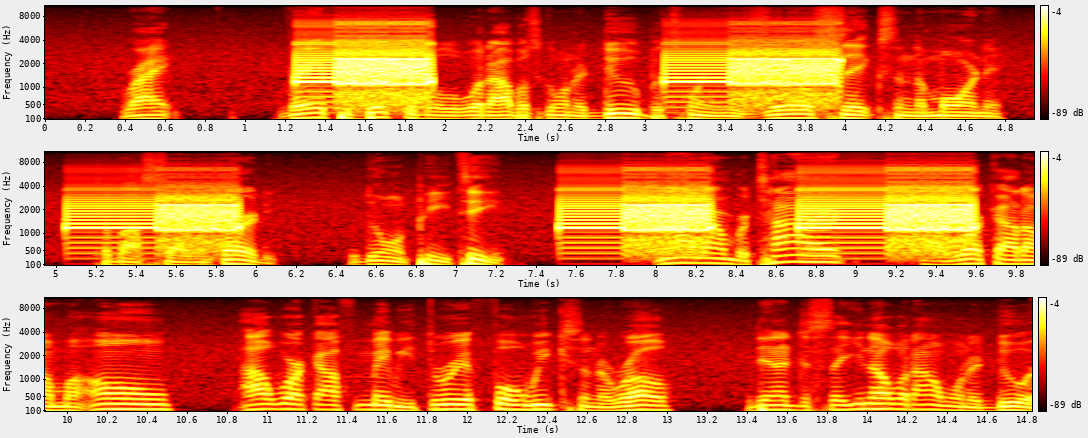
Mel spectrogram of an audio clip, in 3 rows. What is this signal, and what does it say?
Packet radio (AX.25, as in APRS), 1200 baud, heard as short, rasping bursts, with speech in English.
